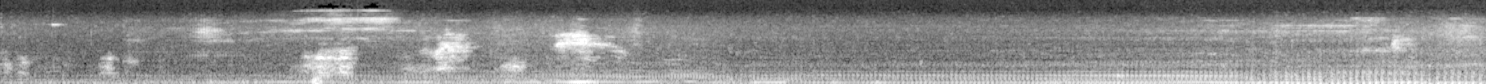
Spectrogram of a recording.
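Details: Angora cat fighting a village cat: a few harsh, rising yowls and hissing bursts over a low rumble; finding: Angora cat.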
